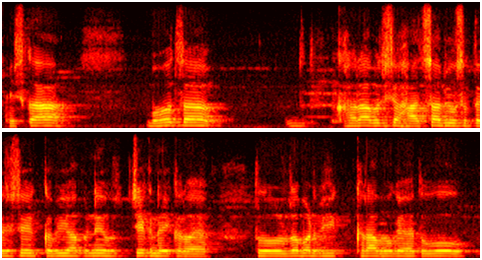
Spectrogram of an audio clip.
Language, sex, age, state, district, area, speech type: Hindi, male, 18-30, Uttar Pradesh, Mirzapur, urban, spontaneous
